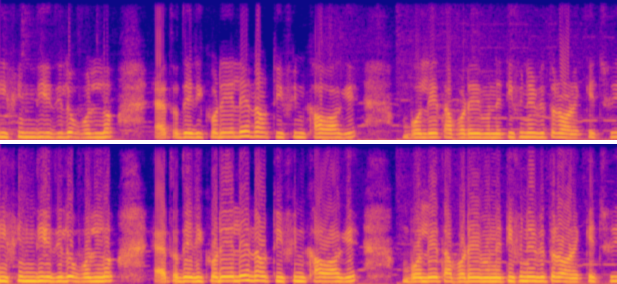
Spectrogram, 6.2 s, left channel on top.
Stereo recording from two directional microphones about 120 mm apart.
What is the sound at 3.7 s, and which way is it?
Speech, 45° right (ahead or behind).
